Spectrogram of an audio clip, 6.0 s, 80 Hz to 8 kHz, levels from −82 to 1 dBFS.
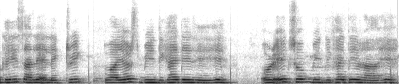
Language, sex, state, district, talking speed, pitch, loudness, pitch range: Hindi, female, Arunachal Pradesh, Papum Pare, 170 wpm, 250 Hz, -13 LUFS, 240-255 Hz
